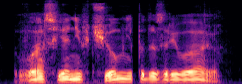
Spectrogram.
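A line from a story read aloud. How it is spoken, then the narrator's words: Calm. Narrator (Russian): сказал Джейк также спокойно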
